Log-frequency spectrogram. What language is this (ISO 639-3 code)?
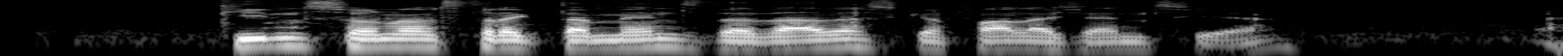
cat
